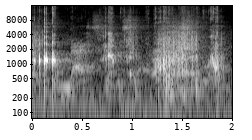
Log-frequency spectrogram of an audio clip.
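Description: Small, crunchy ice pellets being chewed and crunched in the mouth: a quick cluster of sharp crunches at the start, then more crunching through the middle and near the end.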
